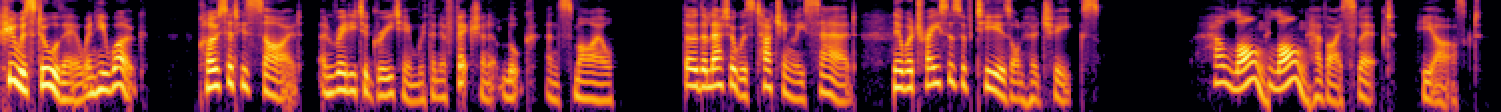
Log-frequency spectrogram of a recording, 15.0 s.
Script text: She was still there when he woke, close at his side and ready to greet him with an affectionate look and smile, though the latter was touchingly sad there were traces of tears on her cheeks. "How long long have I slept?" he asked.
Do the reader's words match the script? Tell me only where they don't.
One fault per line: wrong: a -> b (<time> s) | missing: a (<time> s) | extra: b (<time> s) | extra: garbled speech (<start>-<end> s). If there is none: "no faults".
no faults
